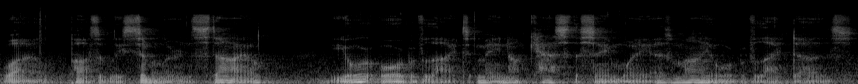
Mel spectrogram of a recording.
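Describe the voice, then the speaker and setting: A haughty, patient vampire lord, acted by a man for an ASMR roleplay, lectures like a pompous tutor of magic. The voice is deep and slow, with long deliberate pauses. It comes through with a clear background noise. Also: lively intonation, full character voice. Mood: haughty disdain. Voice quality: low, gravelly. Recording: roomy echo, audible background hiss.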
